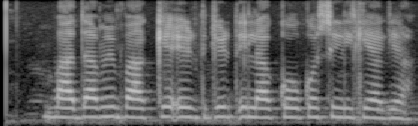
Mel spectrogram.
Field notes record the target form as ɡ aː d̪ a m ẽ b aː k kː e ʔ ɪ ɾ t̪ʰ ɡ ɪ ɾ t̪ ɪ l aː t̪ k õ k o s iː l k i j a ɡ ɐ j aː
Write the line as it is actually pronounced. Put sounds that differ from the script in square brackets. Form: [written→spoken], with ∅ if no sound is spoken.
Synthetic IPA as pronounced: [ɡ→b] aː d̪ a m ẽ b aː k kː e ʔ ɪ ɾ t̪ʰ ɡ ɪ ɾ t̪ ɪ l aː [t̪→∅] k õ k o s iː l k i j a ɡ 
